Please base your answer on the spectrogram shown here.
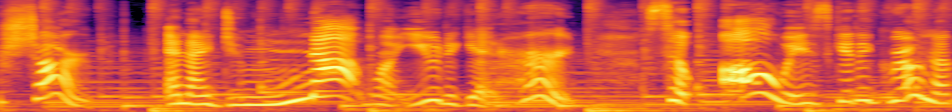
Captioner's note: none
